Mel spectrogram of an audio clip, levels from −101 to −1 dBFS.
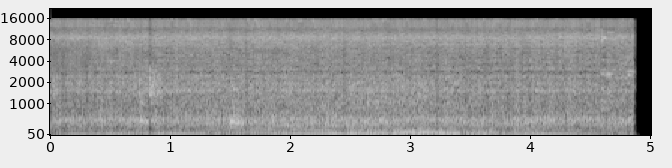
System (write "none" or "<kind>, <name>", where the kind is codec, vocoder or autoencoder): none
